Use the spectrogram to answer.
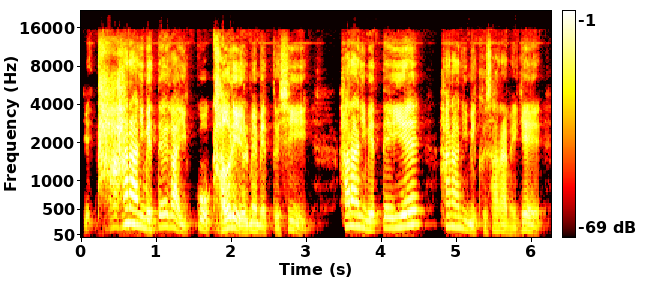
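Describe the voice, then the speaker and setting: Lively storytelling male pastor. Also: on the high side, moderate pace. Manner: animated storyteller acting out dialogue. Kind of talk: sermon with storytelling. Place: church sanctuary.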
